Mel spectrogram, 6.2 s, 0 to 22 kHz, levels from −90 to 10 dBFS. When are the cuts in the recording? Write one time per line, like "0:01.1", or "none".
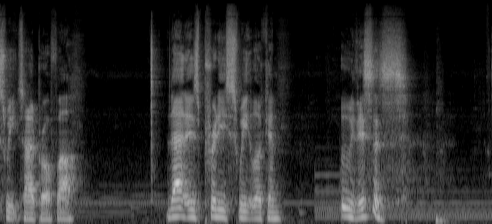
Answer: none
